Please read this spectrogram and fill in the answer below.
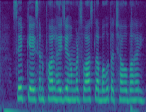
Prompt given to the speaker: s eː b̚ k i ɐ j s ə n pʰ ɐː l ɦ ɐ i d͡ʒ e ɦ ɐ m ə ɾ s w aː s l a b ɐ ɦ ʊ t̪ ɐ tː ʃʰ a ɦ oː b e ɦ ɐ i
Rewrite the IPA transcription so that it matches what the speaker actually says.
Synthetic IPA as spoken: s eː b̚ k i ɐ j s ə n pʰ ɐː l ɦ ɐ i d͡ʒ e ɦ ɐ m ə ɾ s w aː s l a b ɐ ɦ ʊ t̪ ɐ tː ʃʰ a ɦ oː b a ɦ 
